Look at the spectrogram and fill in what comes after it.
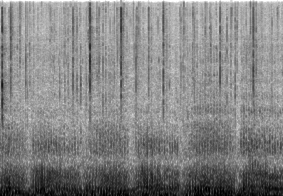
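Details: Low, continuous rumble of a purring cat, pulsing in breath cycles every half second or so, with bright snapping crackles of a fireplace scattered over the top.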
